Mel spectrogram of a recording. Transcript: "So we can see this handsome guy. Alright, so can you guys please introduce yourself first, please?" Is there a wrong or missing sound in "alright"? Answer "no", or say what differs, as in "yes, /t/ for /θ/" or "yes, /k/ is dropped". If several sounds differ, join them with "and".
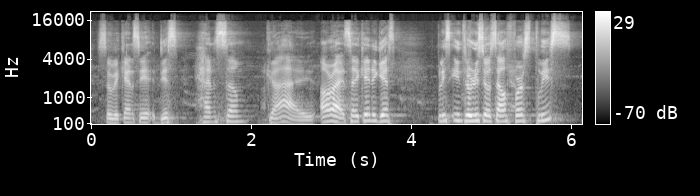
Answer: no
